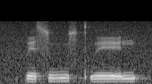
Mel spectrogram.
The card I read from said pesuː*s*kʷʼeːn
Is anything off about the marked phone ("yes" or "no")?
no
